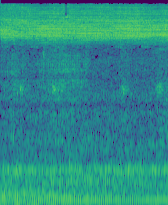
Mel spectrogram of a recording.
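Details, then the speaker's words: Vehicle jacked up with a rear wheel spun by hand. A steady, deep droning rumble comes from a broken wheel bearing, and the rim or tire also appears bent. "เสียงเหมือนลูกปืนแตกเลยเนี่ยOhno>>แม่นจังได๋ลูกปืนก็แตกแน่นอน"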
